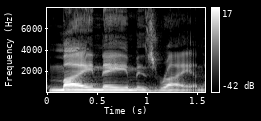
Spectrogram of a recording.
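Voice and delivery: very slow, over-enunciated, every word spelled out. Showing how to say the name so it is understood: over-enunciated like ordering in a foreign language. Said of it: "Like I'm ordering in a foreign language".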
